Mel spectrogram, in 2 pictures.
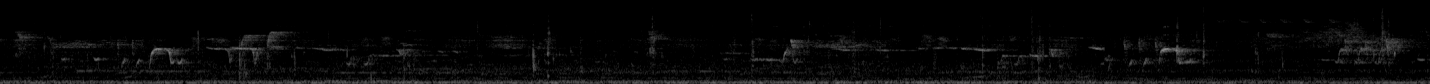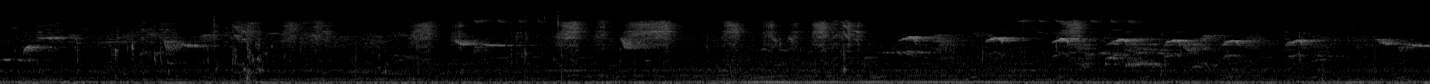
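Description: Wild birds chirping and calling, with a run of quick repeated short notes near the end, over a low steady rumble.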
